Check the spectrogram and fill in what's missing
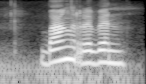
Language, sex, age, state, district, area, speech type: Santali, female, 30-45, Jharkhand, Seraikela Kharsawan, rural, read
